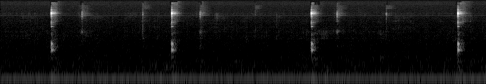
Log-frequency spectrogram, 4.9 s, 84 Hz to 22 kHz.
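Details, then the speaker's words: H76 Microcosm twin-cylinder model engine on the bench, fuel tank full, spun with a drill starter: sharp ignition snaps about every 1.3 seconds, each followed by a fainter tick, in a quiet room; normal ignition spark. "you guys hear the ignition snapping okay let's just go for it wide open"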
